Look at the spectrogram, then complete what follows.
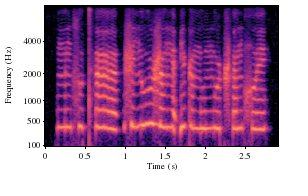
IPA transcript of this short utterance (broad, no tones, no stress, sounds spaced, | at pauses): n ə ŋ sʷ ɛ t̪ʰ œː | ʂ i n uː ʐ ə ŋ ɛ ʔ i ɖ œ m u m uː ʈ͡ʂʰ œ ŋ χʷ e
